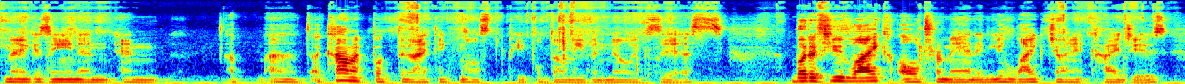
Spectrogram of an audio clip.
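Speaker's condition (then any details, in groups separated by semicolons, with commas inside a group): No condition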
